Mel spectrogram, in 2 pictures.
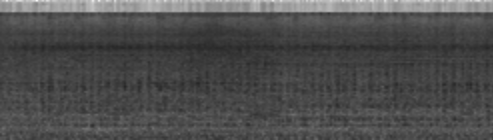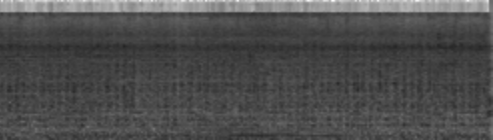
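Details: Honda Beat automatic scooter engine running rough at idle: uneven metallic clatter knocking beneath the engine drone; damaged crankshaft bearing, caused by earlier oil starvation, to be replaced; crankshaft bearing knock.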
